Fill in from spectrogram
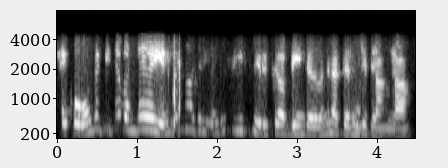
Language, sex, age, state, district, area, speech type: Tamil, female, 18-30, Tamil Nadu, Madurai, urban, conversation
